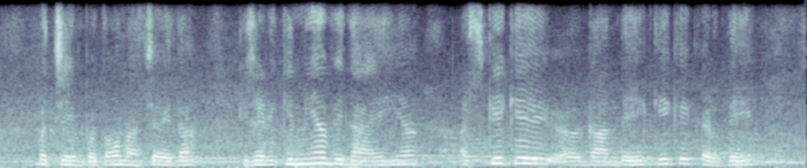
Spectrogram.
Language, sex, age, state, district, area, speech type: Dogri, female, 45-60, Jammu and Kashmir, Udhampur, urban, spontaneous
